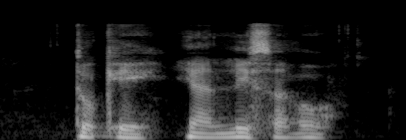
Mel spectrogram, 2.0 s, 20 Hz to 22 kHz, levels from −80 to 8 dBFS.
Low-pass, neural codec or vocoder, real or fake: 10.8 kHz; codec, 44.1 kHz, 7.8 kbps, DAC; fake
